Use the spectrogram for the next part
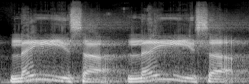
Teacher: یا ساکن سے پہلے زبر ہو تو یائے لین۔ پڑھنے کا طریقہ کیسا ہے؟ نرم آواز کے ساتھ جلدی پڑھنا ہے،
